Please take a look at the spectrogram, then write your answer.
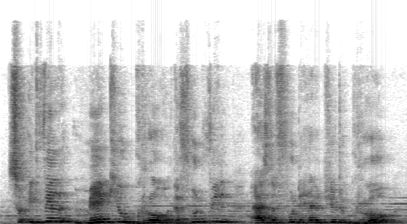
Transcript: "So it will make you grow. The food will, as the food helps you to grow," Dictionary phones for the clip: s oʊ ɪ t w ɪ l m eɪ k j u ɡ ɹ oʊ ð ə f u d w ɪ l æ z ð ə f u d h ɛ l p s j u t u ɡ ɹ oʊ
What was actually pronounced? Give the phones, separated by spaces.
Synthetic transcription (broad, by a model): s oʊ ɪ t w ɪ l m eɪ k j u ɡ ɹ oʊ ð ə f u d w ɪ l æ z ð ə f u d h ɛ l p j u t u ɡ ɹ oʊ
